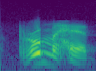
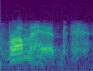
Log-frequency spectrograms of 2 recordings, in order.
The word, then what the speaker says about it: Bromhead: play Broomhead, not Bromhead, so he was told by the family. It's mispronounced in the film, but an officer and a gentleman who, with Stanley Baker's charred, they defend this indefensible position.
